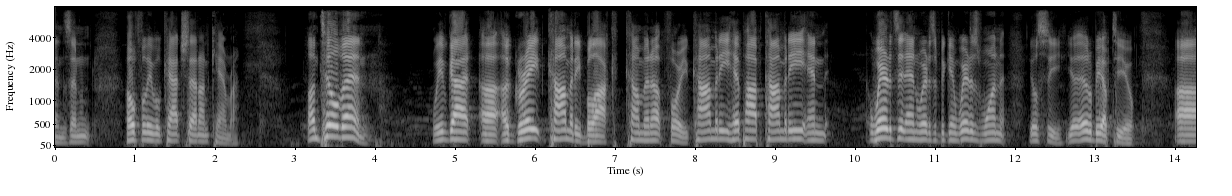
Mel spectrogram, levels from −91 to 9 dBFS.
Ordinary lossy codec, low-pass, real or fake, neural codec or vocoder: AAC, 48 kbps; 7.2 kHz; real; none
